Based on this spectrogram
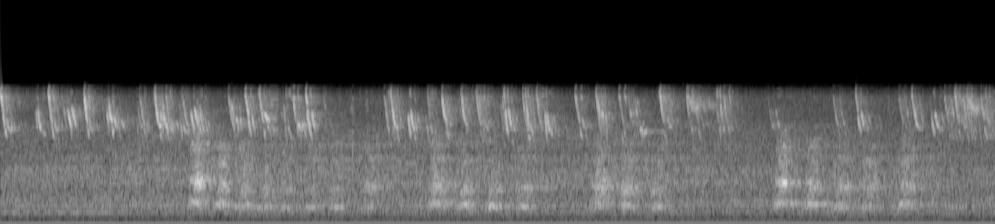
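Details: Fledgling purple martins leaving a bird house nest; almost continuous chatter of rough, down-slurred chirps from several birds, mixed with occasional deeper gurgled notes, under a faint steady hum.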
